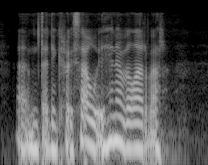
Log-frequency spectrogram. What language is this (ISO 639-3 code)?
cym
